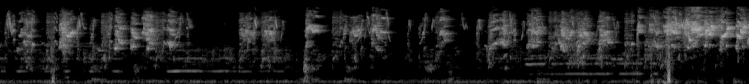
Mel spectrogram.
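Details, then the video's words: Lovebird chick gives choppy bursts of scratchy, high chirping separated by brief pauses, with a soft low hum in the background. "lovebird sounds baby bird - lovebird chirping sounds"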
